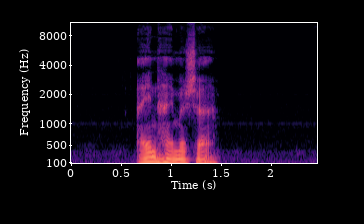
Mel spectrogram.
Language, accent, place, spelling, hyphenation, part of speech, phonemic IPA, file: German, Germany, Berlin, Einheimischer, Ein‧hei‧mi‧scher, noun, /ˈaɪ̯nˌhaɪ̯mɪʃɐ/, De-Einheimischer.ogg
- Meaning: 1. local, native, one of the locals (male or of unspecified gender) 2. inflection of Einheimische: strong genitive/dative singular 3. inflection of Einheimische: strong genitive plural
